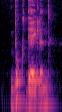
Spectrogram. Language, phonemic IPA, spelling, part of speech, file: Dutch, /ˈbuɡdelə(n)/, boekdelen, noun, Nl-boekdelen.ogg
- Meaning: plural of boekdeel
